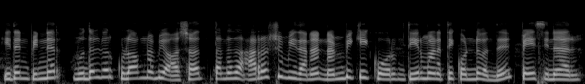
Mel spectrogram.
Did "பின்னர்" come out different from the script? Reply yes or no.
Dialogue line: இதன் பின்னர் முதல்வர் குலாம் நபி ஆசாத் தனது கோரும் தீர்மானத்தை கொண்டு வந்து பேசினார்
no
